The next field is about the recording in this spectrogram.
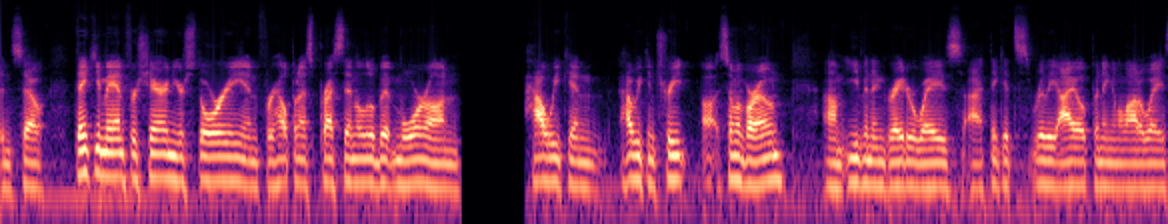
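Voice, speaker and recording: The pace is fairly quick, and the background is quiet. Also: man. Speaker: podcast host and pastor. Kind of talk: casual interview wrap-up. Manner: animated; fast.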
